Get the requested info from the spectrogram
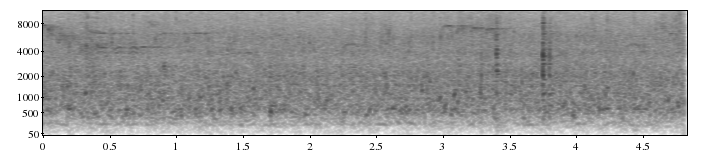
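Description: Creek water flowing steadily, with a couple of faint clicks.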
